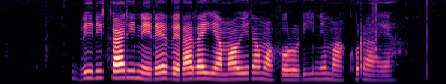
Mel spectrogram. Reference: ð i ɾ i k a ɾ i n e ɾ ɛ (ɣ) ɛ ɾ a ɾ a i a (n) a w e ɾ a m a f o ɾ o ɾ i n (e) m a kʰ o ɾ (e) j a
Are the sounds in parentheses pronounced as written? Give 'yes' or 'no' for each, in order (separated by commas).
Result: no, no, yes, no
